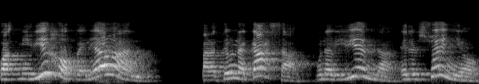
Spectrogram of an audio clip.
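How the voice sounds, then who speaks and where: This woman talks fairly slowly in a high pitch. Her pitch swings very widely. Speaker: political activist. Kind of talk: political speech. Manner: impassioned.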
